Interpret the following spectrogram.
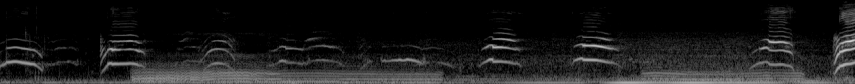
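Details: Kitten looking for its mother, giving high, arched meows that rise then fall, about nine in quick, irregular succession, over a lower, drawn-out, wavering harmonic cry in the middle and a faint low hum.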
